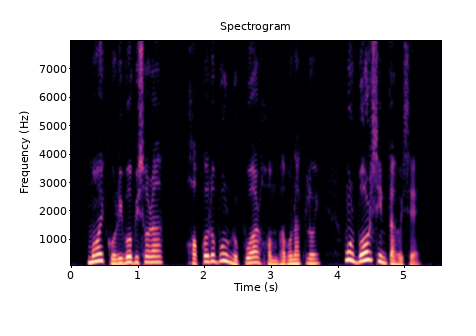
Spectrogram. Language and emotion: Assamese, fearful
